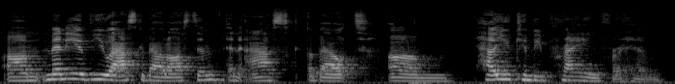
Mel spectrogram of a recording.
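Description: A woman hosting an informal podcast interview, gently prompting and encouraging. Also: fairly low pitch, unhurried. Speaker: podcast host. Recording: roomy echo.

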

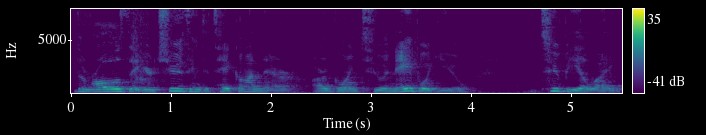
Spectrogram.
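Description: A woman with a fairly low voice talks as a podcast host in a very roomy, echoey space. She is earnest and encouraging, speaking conversationally as she interviews. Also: normal speed, mellow.

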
